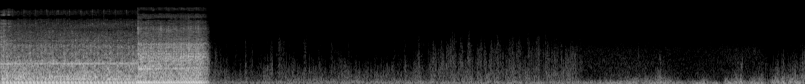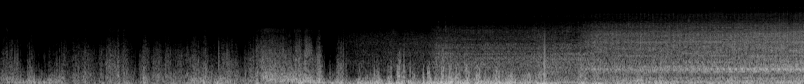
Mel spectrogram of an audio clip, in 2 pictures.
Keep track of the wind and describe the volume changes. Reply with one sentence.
The volume of the wind goes up.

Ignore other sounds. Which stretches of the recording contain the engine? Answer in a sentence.
The engine can be heard from 0.0 to 2.1 s and from 12.3 to 16.0 s.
